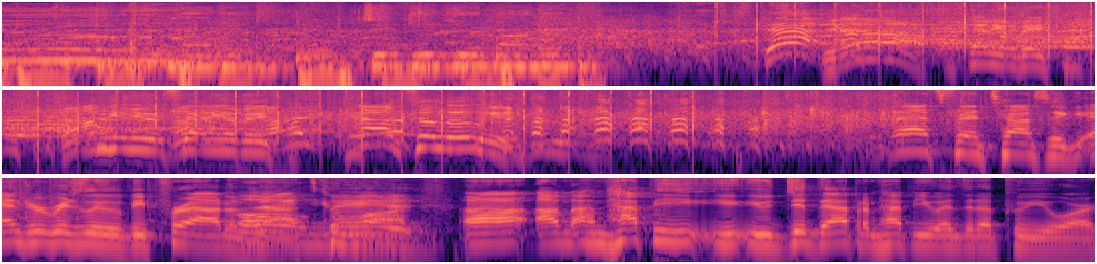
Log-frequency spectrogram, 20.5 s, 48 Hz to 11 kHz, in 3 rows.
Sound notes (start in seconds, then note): 6.5 cheers and applause; 9.0 laughs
